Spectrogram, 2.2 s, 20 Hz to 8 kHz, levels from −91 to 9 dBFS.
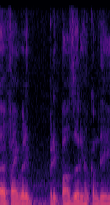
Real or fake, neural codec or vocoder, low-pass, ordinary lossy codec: real; none; none; none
